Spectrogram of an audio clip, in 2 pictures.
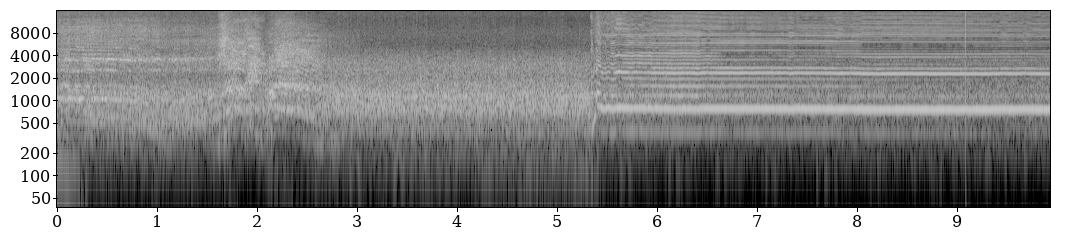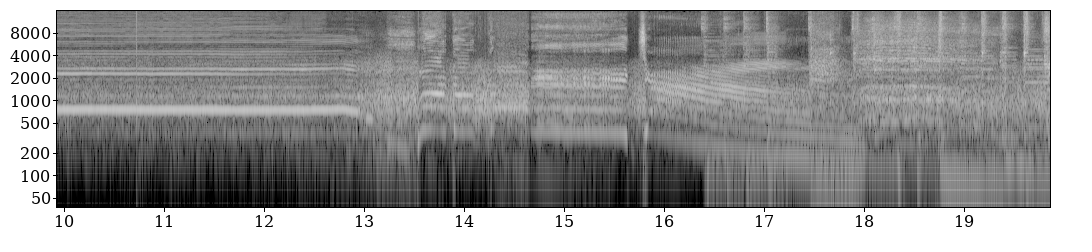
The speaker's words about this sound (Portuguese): Roger Guedes leva a torcida do Corinthians ao delírio.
